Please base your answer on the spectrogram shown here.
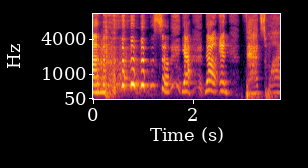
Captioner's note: mimics whispery voice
